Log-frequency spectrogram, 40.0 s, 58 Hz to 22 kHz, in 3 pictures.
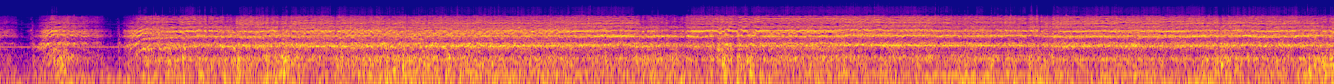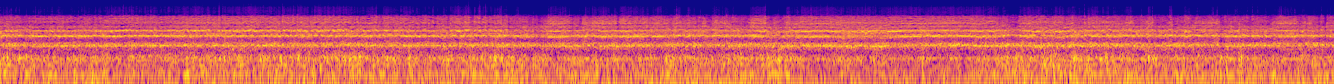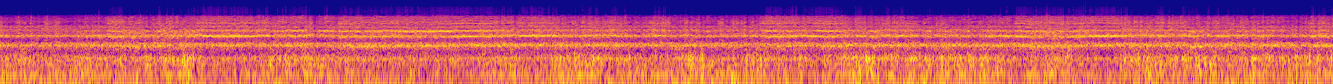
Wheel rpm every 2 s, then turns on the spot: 70, 210, 210, 220, 220, 220, 230, 230, 230, 230, 220, 220, 230, 230, 230, 220, 230, 230, 230, 230.
none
